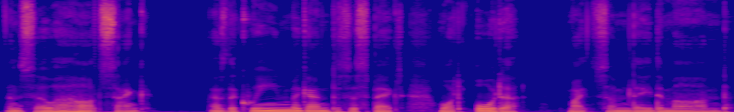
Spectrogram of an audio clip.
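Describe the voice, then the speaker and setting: Male narrator for literary fiction: very low pitch, unhurried, wry and deliberate. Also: mellow. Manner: measured, deliberate, wry delivery. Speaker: author reading own story. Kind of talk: scripted literary storytelling narration.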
